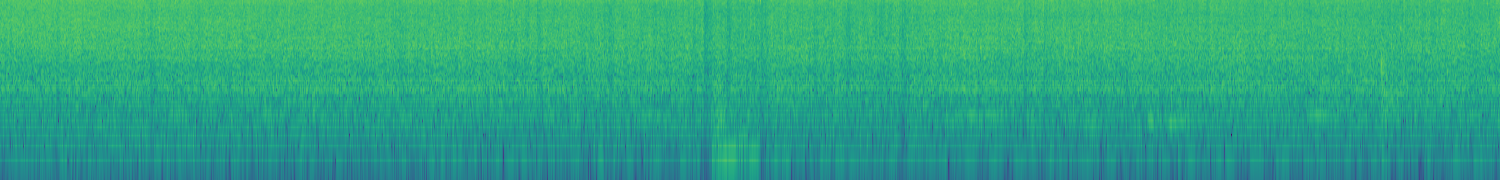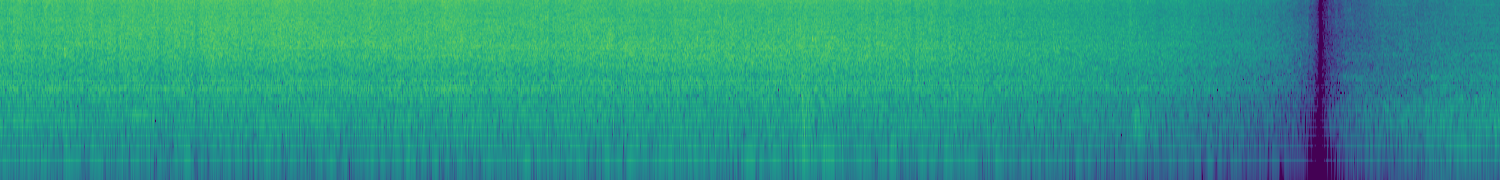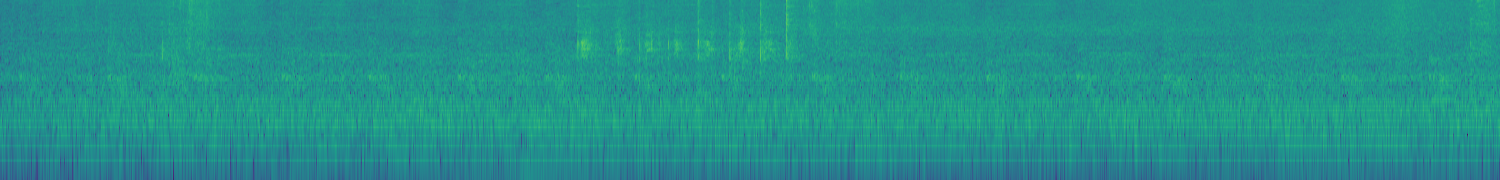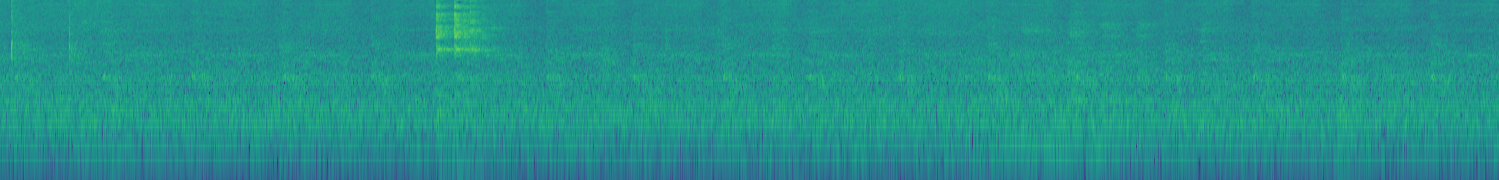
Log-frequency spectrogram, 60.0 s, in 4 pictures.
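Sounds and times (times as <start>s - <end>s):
meat sizzling in a wok: 0.0s - 28.0s.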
